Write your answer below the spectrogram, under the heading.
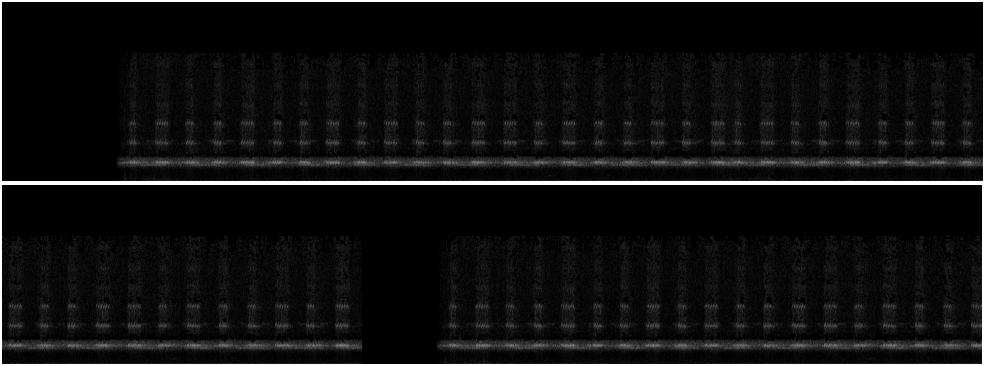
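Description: An insect chirping in a steady, evenly pulsed call of about three to four pulses a second, faint, over a low steady hum. The sound cuts out completely for the first second and a half and again for about a second some twenty seconds in.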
